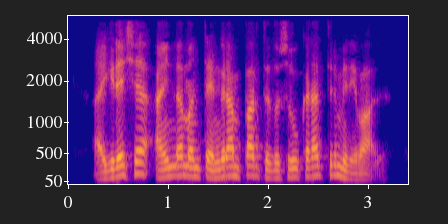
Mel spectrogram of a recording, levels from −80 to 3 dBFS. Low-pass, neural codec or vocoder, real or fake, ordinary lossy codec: 5.4 kHz; codec, 16 kHz, about 1 kbps, DyCAST, with the encoder's durations; fake; MP3, 32 kbps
